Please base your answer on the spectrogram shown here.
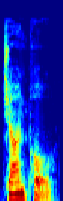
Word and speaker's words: Jean-Paul: My name should be pronounced as John Paul.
